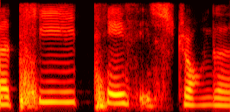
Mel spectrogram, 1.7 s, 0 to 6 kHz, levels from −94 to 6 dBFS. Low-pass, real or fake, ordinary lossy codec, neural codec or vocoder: 5.4 kHz; fake; none; codec, 16 kHz, 2 kbps, X-Codec, HuBERT features, trained on general audio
